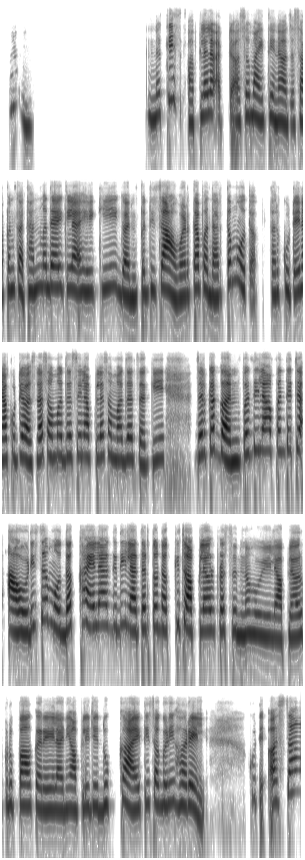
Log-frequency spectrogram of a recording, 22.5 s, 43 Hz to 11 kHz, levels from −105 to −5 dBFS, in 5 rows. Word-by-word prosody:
हं, - - -14
हं. 185 -2 -9 1.8
नक्कीच 275 - -4 0.2
आपल्याला 255 +7 -2
अट 205 - -7
असं 260 +4 -6
माहिती 250 0 -3
आहे 235 - -2
ना 215 -1 0
जसं 190 +2 -7
आपण 240 +4 -5
कथांमध्ये 250 +4 -2
ऐकलं 255 -1 0
आहे, 225 -1 0
की 260 +2 -6
गणपतीचा 215 +6 0
आवडता 205 +1 +4
पदार्थ 205 +1 -3
मोदक. 285 -8 -4 0.2
तर 210 +1 -4
कुठे 220 -3 -3
ना 255 - +5
कुठे 280 0 -3
असा 255 0 +3
समज 285 -2 -3
असेल 290 +1 -6
आपल्या 280 0 -1
समाजाचा, 265 -5 -2
की 255 +2 -3 0.5
जर 300 +2 +1
का 355 - +7
गणपतीला 305 +8 +5
आपण 345 0 -3
त्याच्या 355 0 +2 0.2
आवडीचा 260 +9 +3
मोदक 280 +1 +2
खायला 320 -2 +3 0.2
दिला. 295 -3 +3
तर 280 0 +1
तो 300 - 0
नक्कीच 275 +5 -2
आपल्यावर 270 -1 +6
प्रसन्न 260 -3 -3
होईल, 225 -2 -4
आपल्यावर 215 +2 0
कृपा 245 -1 +1
करेल 215 -2 -1
आणि 210 +1 -1
आपली 225 +2 -7
जी 235 0 -4
दुःख 245 +4 -13
आहे 220 -5 +6
ती 260 - -6
सगळी 250 0 -3
हरेल. 235 - +2 0.7
कुठे 305 -1 -12 0.2
असा 275 +7 -1
255 Hz, 150 wpm, -24 LUFS, 225-280 Hz, 1.8 s, का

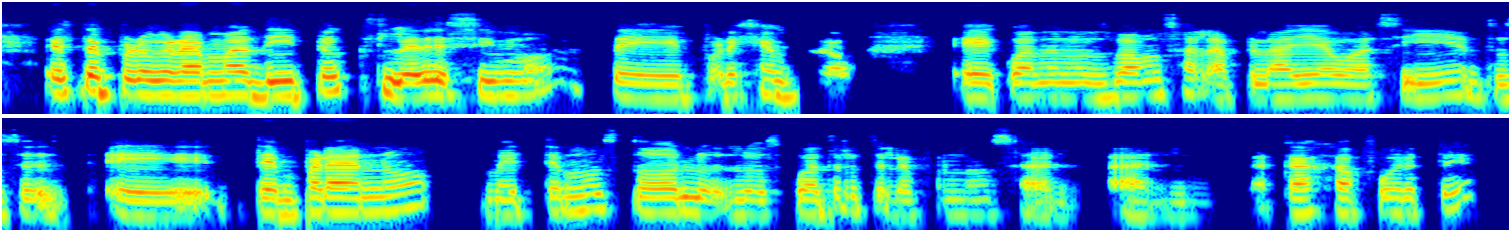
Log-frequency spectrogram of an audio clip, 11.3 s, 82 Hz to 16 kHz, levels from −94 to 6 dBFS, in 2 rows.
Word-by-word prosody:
este 235 +3 +6
programa 200 -1 +6
detox, 195 +6 +2
le 180 - +8
decimos 195 0 +1 0.2
de, 170 -2 0
por - - -4
ejemplo, 190 0 -4 0.4
eh, 180 -1 +2
cuando 180 0 -1
nos 180 -1 -4
vamos 190 +3 -2
a 215 - -2
la - - -1
playa 170 +1 -1
o - - -3
así, 165 +2 -4
entonces, 180 -4 -6
eh, 485 -2 0
temprano 195 +6 +2
metemos 195 +6 -6
todos 190 -1 +1
lo 190 -2 0
los 165 -1 -7
4 180 +4 -5
teléfonos 170 0 -12
al - - -6
al 160 - -4 0.3
la - - -11
caja 180 +1 0
fuerte 185 - -7
190 Hz, 165 wpm, -24 LUFS, 175-200 Hz, 0.4 s, le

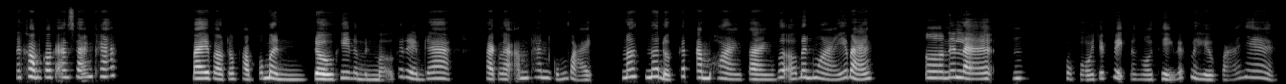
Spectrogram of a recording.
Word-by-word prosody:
nó 320 - -4
không 350 -2 +6
có 330 0 +2
cái 355 - -4
ánh 335 - 0
sáng 335 +1 -1
khác 370 +2 -3 0.7
bay 280 0 +9
vào 255 -3 +1
trong 255 +2 -5
phòng 230 -2 -1
của 275 - -8
mình 230 -7 +1
trừ 240 -2 +10
khi 295 -1 -2
là 270 - -6
mình 225 -2 -5
mở 200 -1 -8
cái 355 - -11
rèm 255 -4 -1
ra. 275 +1 +2 0.4
Hoặc 250 -1 +3
là 245 - -2
âm 295 +3 -3
thanh 310 -1 -5
cũng 255 -1 -10
vậy, 210 -7 -6 0.3
nó 340 +3 +1
nó 345 +3 +3
được 235 -9 0
cách 370 - -6
âm 310 -2 +4
hoàn 255 -6 -2
toàn 230 -1 0
với 330 - -2
ở 260 - -4
bên 325 +1 -1
ngoài 245 -6 -3
á 295 - -3
bạn, 270 -6 +3 0.5
ờ, 305 -1 +1
nên 325 +2 +1
là, 270 -2 +4 0.2
ừm, 285 0 -5 0.4
phục 265 -2 -11
vụ 225 - -13
cho 220 - -3
cái - - -34
việc 295 - -2
là 240 - -13
ngồi 225 0 -8
thiền 230 0 -4
rất 295 +5 -12
là 300 - -4
hiệu 220 -3 -2
quả 215 +4 -15
nha. 310 -5 -7
275 Hz, 265 wpm, -21 LUFS, 235-315 Hz, 0.7 s, trừ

